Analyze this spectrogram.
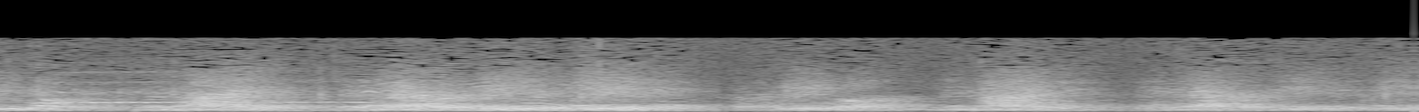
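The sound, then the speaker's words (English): Protesters packed inside the North Carolina state legislative building in Raleigh during a Moral Monday protest chant and shout together. Their loud crowd voices swell and ebb in a repeated rhythm of rising bursts. “That's the sound of protesters packed inside the state legislative building.”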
